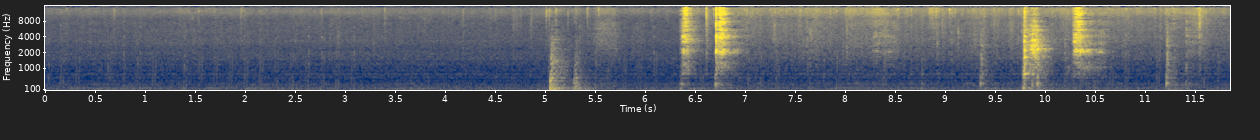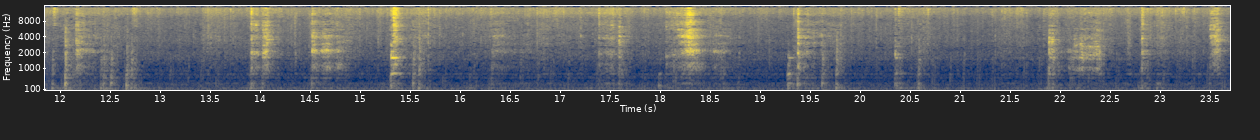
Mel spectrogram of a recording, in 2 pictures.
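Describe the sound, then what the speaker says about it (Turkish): Oil heating in a pot for dried beans, with a faint steady sizzle under repeated clinks and scrapes of a utensil against the pot at close range. "Kuru fasulyenin tenceresinde yağını koyalım kızım"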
